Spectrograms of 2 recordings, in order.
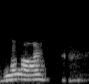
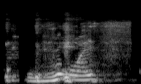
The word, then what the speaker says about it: Royce: they didn't talk about Ross. It's huh? Royce. Royce. I know what her name. I see how they going in at me the comments about mispronouncing Royce. It's Royce.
